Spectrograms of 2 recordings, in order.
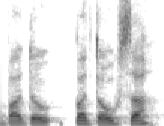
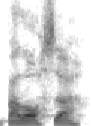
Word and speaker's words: Badosa: Yeah, I think a lot of people generally say Paula Badosa because I guess in English that's where your kind of instinct would go. But if you're using the Spanish pronunciation, it would be Balosa rather than O.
